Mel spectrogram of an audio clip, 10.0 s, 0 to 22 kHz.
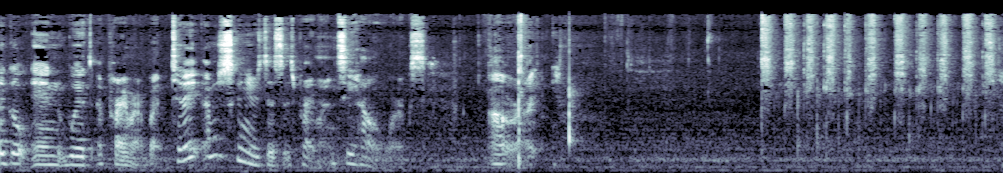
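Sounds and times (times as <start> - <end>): spray bottle spritzing: 7.6 - 10.0.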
